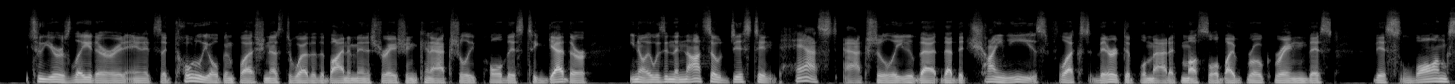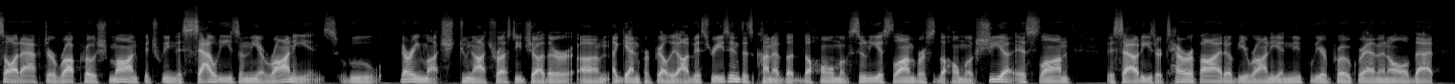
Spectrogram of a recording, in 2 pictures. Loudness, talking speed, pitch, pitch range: -23 LUFS, 195 wpm, 90 Hz, 85-100 Hz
